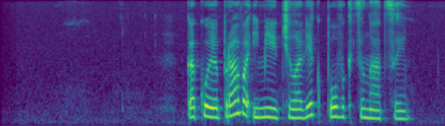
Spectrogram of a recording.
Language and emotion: Russian, positive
